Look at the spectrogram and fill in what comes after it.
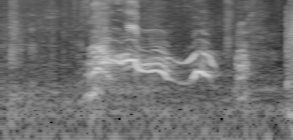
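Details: A dog on a walk, overexcited at the sight of other dogs, lets out a high, wavering, dolphin-like scream rather than a bark.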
